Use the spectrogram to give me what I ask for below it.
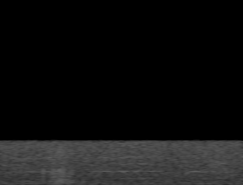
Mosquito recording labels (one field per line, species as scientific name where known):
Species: Anopheles gambiae s.s.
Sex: female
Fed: unfed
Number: one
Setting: insect culture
